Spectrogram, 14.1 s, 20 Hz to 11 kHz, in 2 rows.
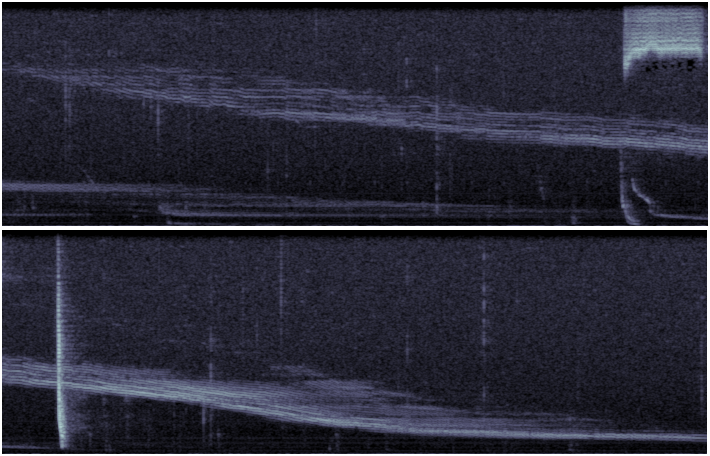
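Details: Antarctic Weddell seals recorded in November 2017 beneath sea ice at McMurdo Sound by an observatory 21 m below the ice: one long whistle sliding steadily downward over fourteen seconds, crossed by brief downward chirps and a sharp click.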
